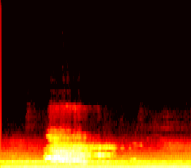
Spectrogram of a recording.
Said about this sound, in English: From somewhere in the darkness, the group suddenly hears loud screaming.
